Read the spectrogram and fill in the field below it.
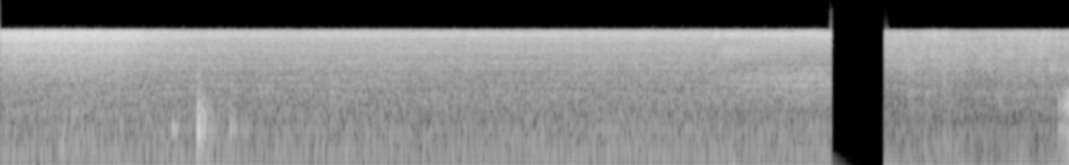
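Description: Jerk chicken sizzles on an oiled grill, a steady, close hiss of frying that carries on throughout, with a brief sharp pop partway and a short break near the end.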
